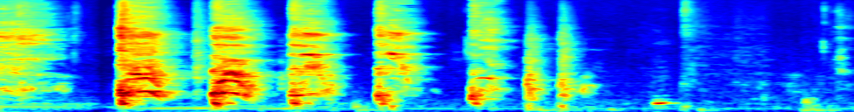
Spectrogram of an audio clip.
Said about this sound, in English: I can cut out the coughing in post-production, so don't worry. Thank you. I'll just note down. I'm just noting down when it happens, so I'll be able to go back and edit it out. Sorry to hear that you're sick.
